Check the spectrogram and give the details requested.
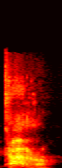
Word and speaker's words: carro: So if it's followed by what are known as the hard vowels, A, O, and U, it's pronounced like K in el carro.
